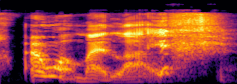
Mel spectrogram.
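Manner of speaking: low, slow, hammed-up tearful plea; mock tearful. Preacher as Esther begging the king for her life, mock tearful. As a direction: fake being on the edge of tears. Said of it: "Cue tears".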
